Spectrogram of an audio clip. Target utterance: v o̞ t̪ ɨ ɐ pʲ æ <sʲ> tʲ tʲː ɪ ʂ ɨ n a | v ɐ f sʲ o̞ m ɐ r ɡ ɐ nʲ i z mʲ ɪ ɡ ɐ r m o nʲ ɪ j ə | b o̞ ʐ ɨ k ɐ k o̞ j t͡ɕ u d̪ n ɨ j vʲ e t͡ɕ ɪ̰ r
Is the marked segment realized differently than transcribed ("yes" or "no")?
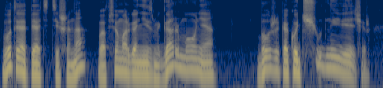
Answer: yes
